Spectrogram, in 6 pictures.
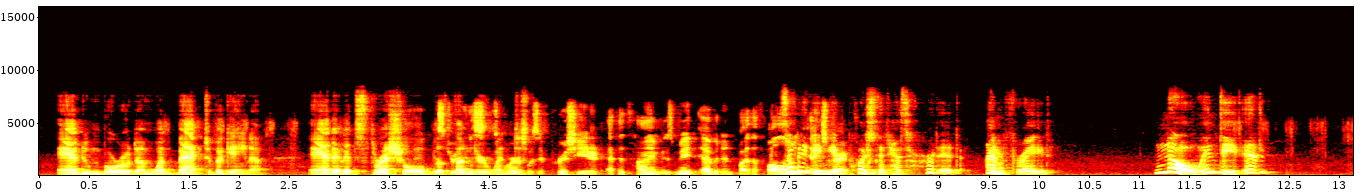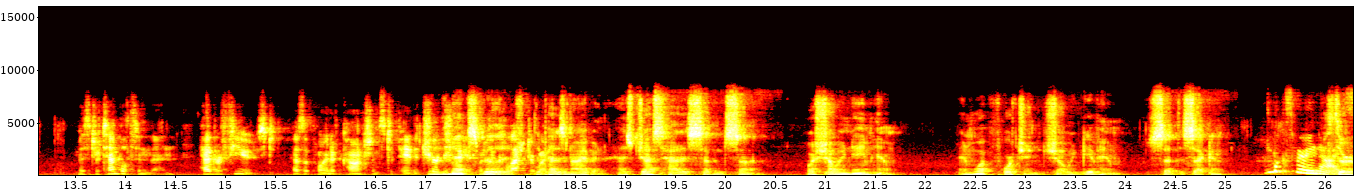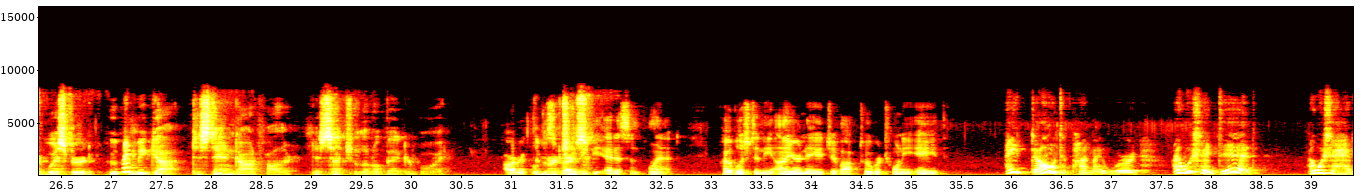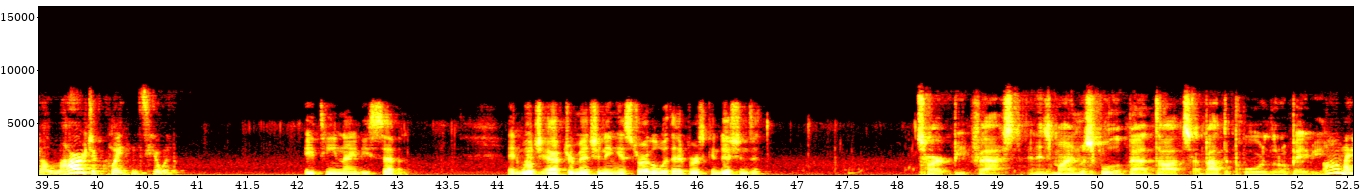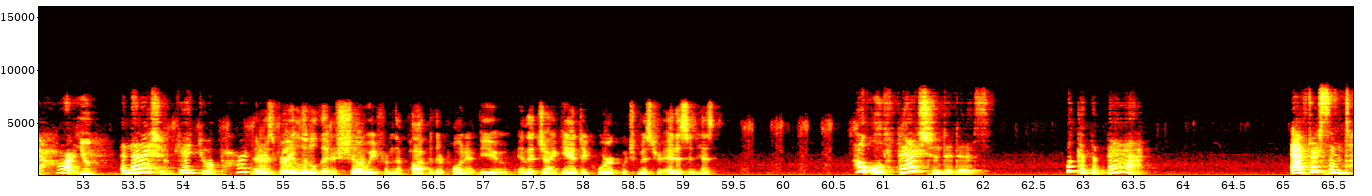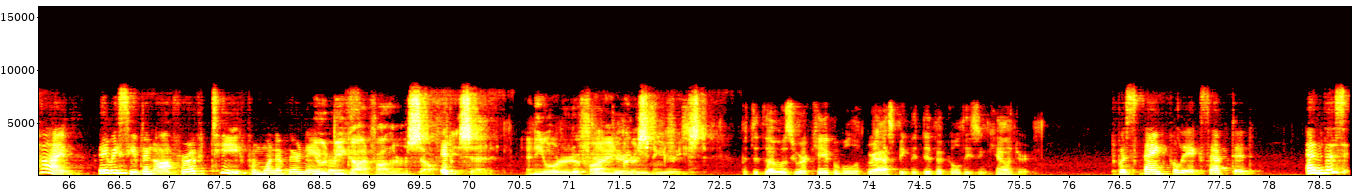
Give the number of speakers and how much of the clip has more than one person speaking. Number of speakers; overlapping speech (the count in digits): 5, about 13%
